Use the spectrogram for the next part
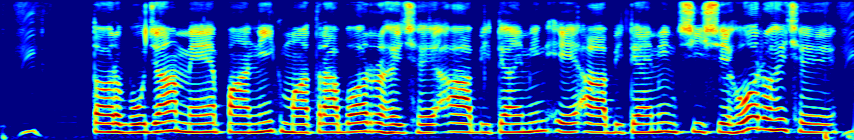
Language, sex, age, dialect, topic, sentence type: Maithili, male, 18-24, Bajjika, agriculture, statement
